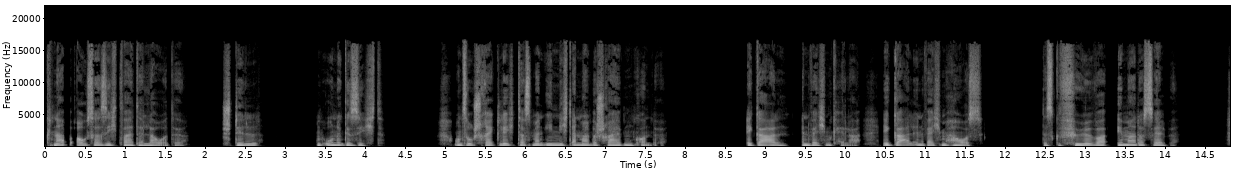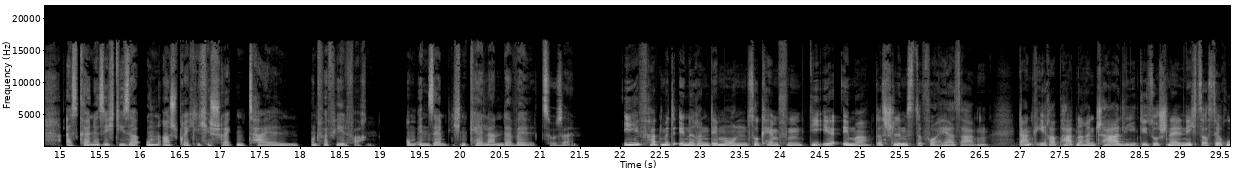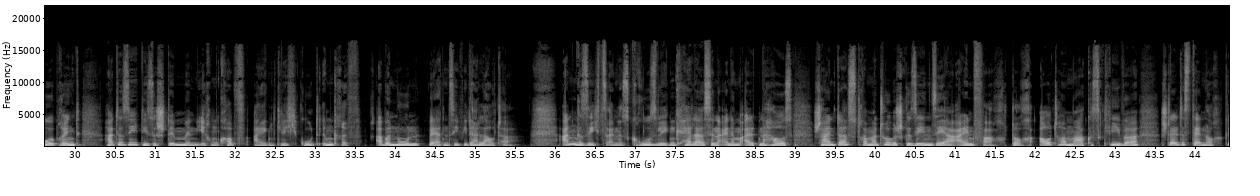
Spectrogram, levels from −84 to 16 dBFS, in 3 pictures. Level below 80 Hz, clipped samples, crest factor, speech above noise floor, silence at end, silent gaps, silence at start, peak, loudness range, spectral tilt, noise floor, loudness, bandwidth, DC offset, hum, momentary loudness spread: -60 dBFS; under 0.1%; 18 dB; over 70 dB; 0.1 s; none; 0.05 s; -2 dBFS; 7 LU; -5 dB/octave; under -90 dBFS; -20 LUFS; 17 kHz; under 0.1%; none; 11 LU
